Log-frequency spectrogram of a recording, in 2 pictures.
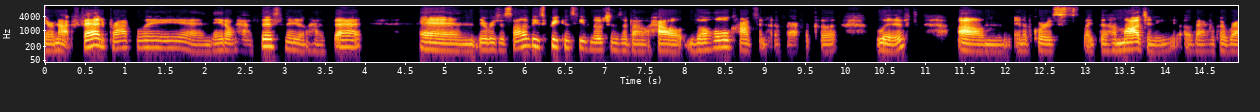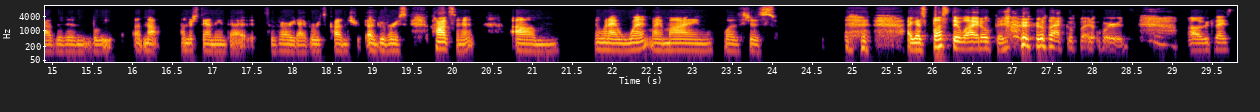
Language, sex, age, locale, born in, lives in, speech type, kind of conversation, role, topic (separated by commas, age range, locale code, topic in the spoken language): English, female, 35-39, en-US, United States, United States, conversation, unstructured, none, Which field trips changed how you saw the world, and why did they matter to you?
